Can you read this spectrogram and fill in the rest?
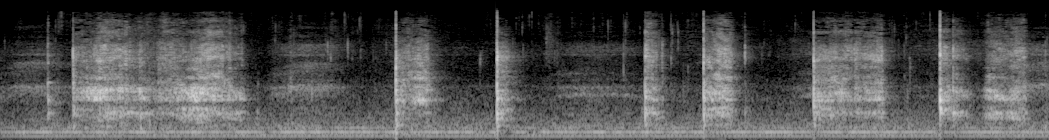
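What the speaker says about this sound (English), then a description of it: "I'm mixing it right in this pan." A spoon mixes baked beans with minced ingredients in a pan, scraping and rasping in bursts with sharp knocks against the metal between strokes, close and alone over a low steady hum.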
